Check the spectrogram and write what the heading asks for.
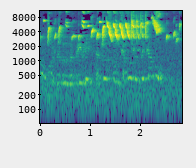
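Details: European goldfinch, black-headed form, singing chir-chir at qualifying rounds in Saint Petersburg; a short, loud outpouring of rapid jingling notes and a bright rolling trill in the middle, over a soft low hum.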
